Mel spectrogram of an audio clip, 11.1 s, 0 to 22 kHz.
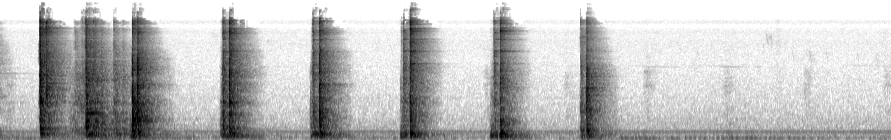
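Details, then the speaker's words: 1978 Williams Phoenix pinball machine, first power-on after restoration, in the solenoid test mode: eight sharp mechanical clunks about a second apart over a faint hum. The solenoids fire one by one normally. "The next test, I believe, is the solenoid test, so I'm going to hit advance, and we should start seeing every solenoid in the machine fire."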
